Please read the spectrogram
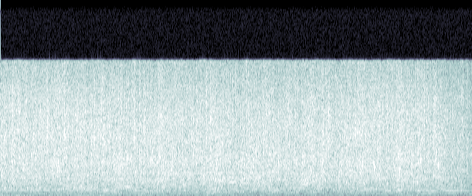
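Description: Small decorative fountain jets splashing, a steady even hiss of falling water.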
